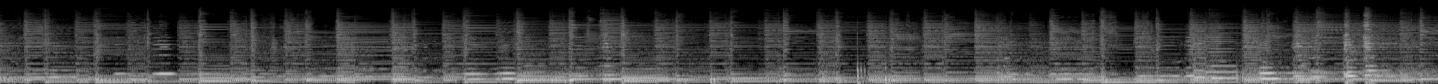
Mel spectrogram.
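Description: Background music led by a strummed acoustic guitar, playing steadily.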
